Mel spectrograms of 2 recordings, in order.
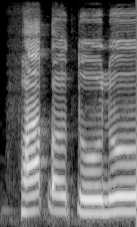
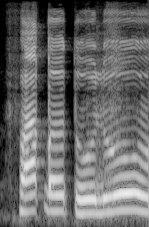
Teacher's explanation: কফের মধ্যে ধাক্কা দিব, কারণ কফটা হলো কলকলার হরফ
